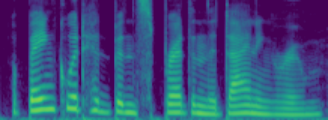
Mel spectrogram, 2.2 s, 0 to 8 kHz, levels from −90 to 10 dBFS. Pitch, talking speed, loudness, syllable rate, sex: 200 Hz, 245 wpm, -18 LUFS, 5.5 syllables/s, female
